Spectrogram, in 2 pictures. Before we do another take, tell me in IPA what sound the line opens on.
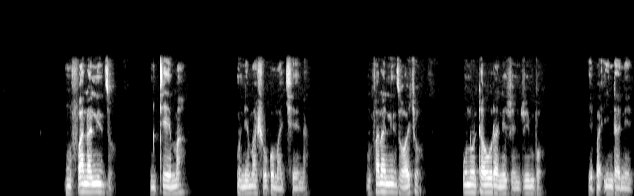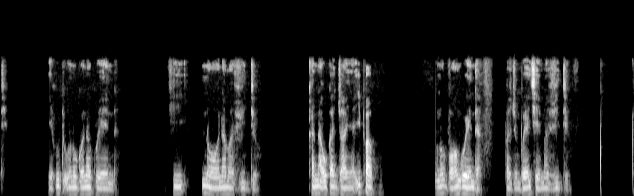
m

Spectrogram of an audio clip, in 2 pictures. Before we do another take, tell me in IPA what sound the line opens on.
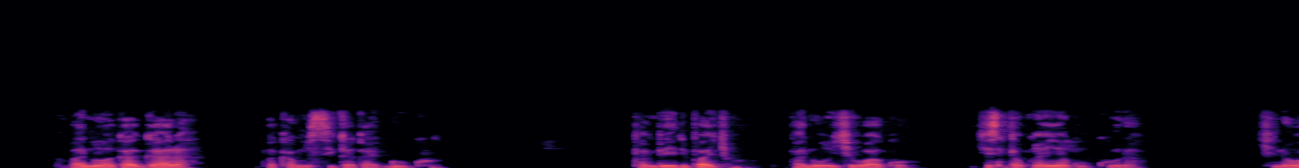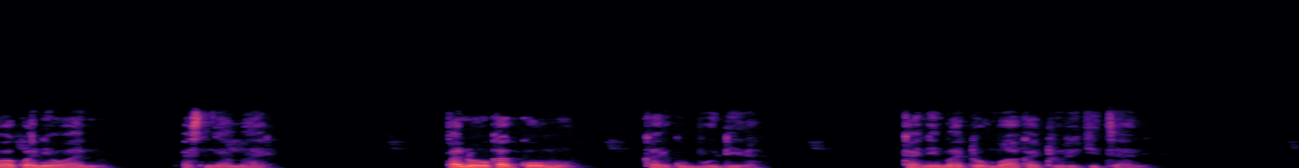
ʋ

